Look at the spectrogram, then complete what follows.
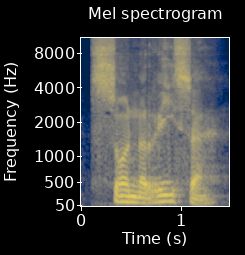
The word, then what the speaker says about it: sonrisa: At ginagamit ginagamit rin itong strong or rolled R kapag ang R sinus ay ah pagkatapos ng letters L, N or S. For example, alrededor alrededor. Enredo, enredo. Sonrisa sonrisa Israel Israel.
